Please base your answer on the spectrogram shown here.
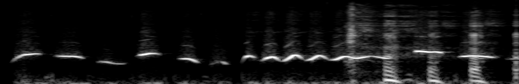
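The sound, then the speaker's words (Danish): Someone whistles a song tune in clear, short notes that step up and down in pitch, then moves into a wavering, trilled line with some breathy accents toward the end. “Men hvordan kan du være så god til at fløjte?”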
